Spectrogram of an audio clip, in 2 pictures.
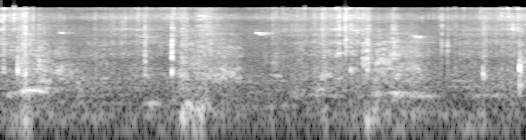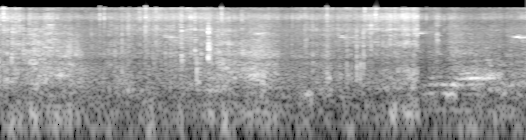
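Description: Dry, gritty red sand-cement clumps being crushed and crumbled by hand in a bowl: irregular crunching and crackling with sandy grit trickling.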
